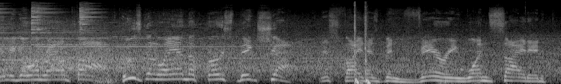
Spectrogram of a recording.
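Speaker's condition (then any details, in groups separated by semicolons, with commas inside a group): No condition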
